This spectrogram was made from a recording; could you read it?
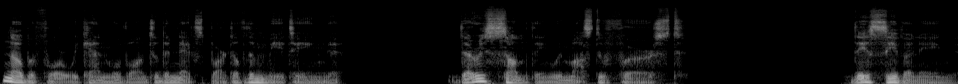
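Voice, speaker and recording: A man voicing a suave, sinister vampire boss in an ASMR fantasy roleplay, speaking slowly and formally in a gravelly, husky voice with silky, courteous menace. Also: a bass voice, mellow, dry recording, clean studio sound, heavily acted. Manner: slow, silky, formal, condescending endearments.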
